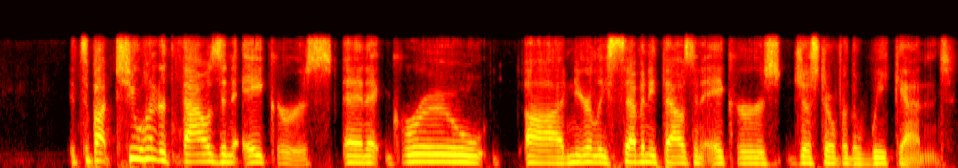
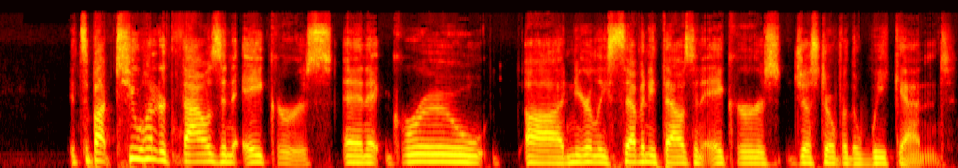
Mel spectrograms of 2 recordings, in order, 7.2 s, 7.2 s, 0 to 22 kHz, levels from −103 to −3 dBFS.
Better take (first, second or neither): second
